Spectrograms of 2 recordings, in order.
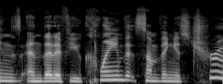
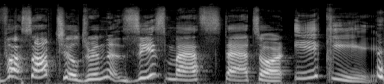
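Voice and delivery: high, educational kids' cartoon character voice; 6 semitones higher than usual. Riffing on a professor's name, the speaker does a kids' math cartoon character voice. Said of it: "sounding like a cartoon character designed to make math fun".

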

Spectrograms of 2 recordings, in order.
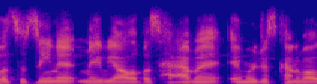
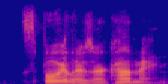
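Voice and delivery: loud, put-on announcer-style voice; 4 semitones lower, 5 dB louder than usual. Joking about warning listeners of spoilers: put-on announcer-style voice. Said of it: "I may use this voice".

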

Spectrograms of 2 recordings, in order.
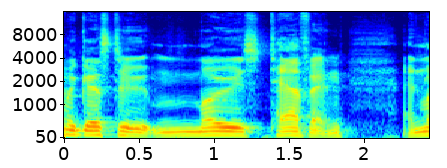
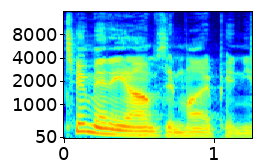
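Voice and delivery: plain

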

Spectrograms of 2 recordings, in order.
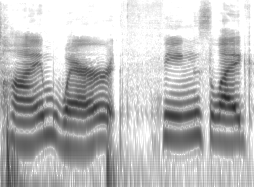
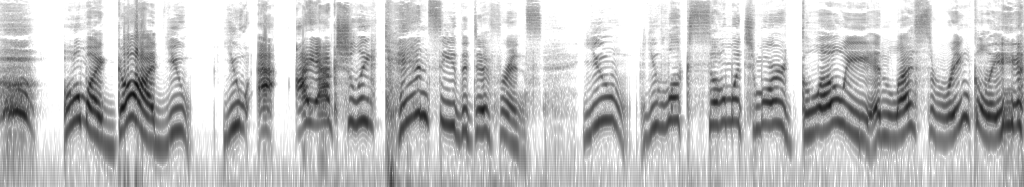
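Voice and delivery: mock gasping exclamation, much higher; 6 semitones higher, 4 dB louder than usual. Quoting a man reacting to how different the speaker looks, retelling a gasp. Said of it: "he gasped and he was like".

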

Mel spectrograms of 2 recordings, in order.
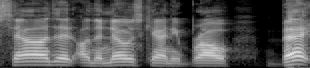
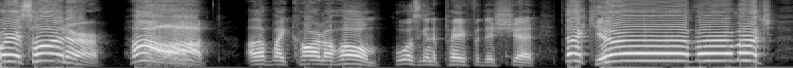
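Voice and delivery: loud, high-pitched hollering, very drawn out; 8 semitones higher, 7 dB louder than usual. Retelling own past words at a bar's last call: imitating yelling. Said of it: "While yelling".

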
